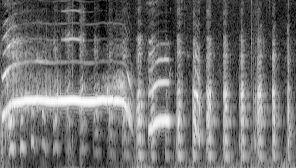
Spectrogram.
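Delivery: very high screaming laughter; shrieking laugh. Real, not acted. Fart on the head.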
